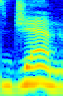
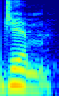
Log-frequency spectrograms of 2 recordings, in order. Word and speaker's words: Jem: Just like it's Jem and not Jim.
